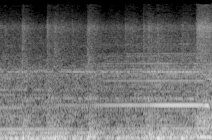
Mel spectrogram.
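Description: Live indie rock band playing an instrumental passage on electric guitars, bass guitar and drum kit. One high note is held from about halfway through.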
